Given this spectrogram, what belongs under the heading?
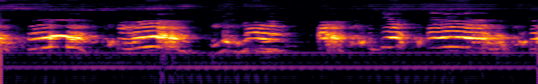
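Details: Infant boy with cough, cold and hard-to-clear phlegm, crying during doctor-advised nebulizer steam therapy: repeated wailing cries in bursts with short pauses, likely from discomfort; he later vomits up phlegm and calms.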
